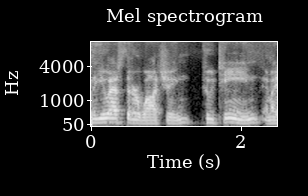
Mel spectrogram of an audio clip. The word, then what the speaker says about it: poutine: that are watching, poutine, am I saying that right? Poutine? Poutine is like the French Poutine pronunciation, but I think that's just is as good.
